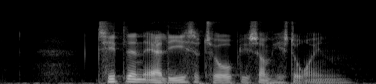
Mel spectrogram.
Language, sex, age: Danish, male, 52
